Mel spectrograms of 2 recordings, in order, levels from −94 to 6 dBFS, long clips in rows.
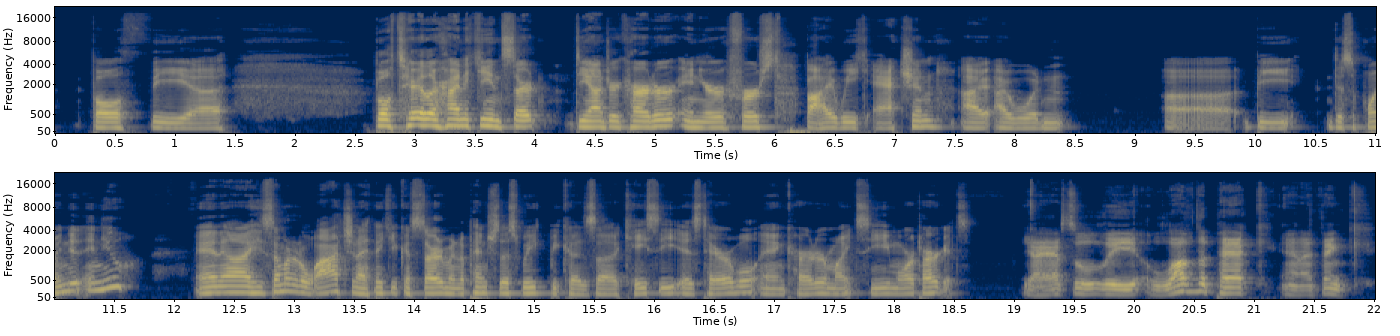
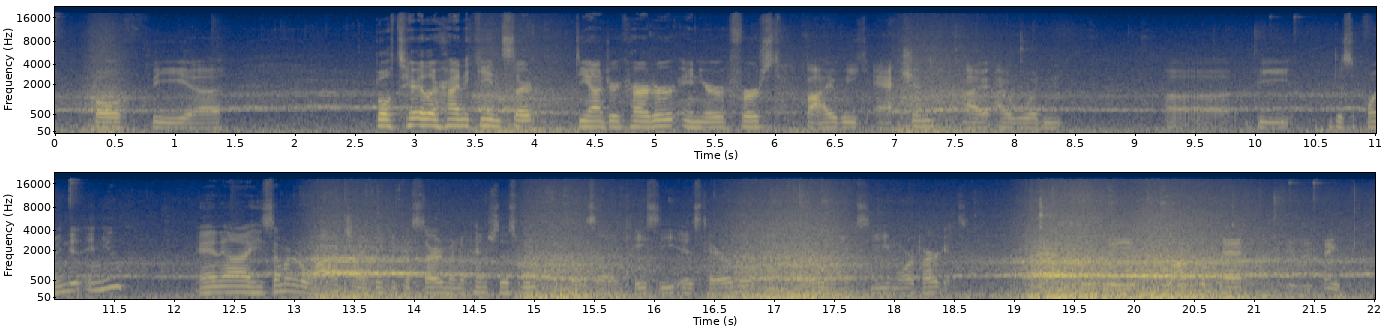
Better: first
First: none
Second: wind noise on the microphone; heavy; 5 dB above the speech

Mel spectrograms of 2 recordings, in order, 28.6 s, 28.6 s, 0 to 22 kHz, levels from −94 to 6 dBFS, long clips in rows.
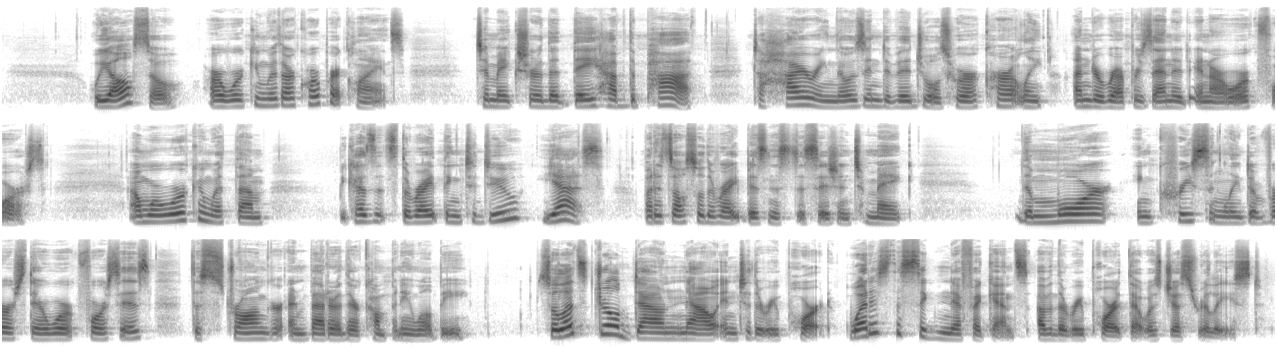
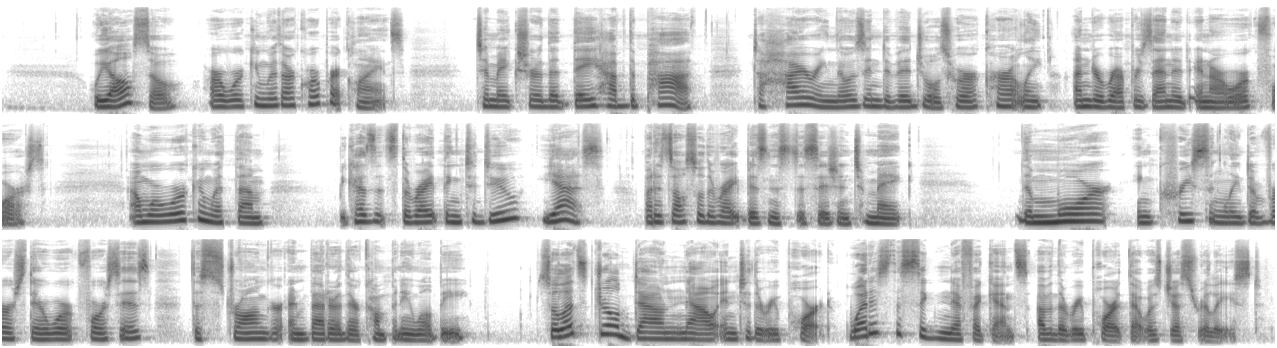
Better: second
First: thin; very; fading below 450 Hz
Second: none

